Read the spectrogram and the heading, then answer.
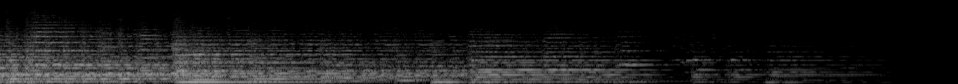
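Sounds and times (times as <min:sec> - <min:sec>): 
symphony in E-flat major excerpt: 0:00.0 - 0:06.4.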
